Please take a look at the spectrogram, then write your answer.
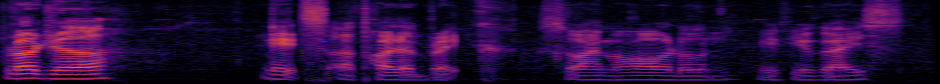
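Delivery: normal talking voice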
